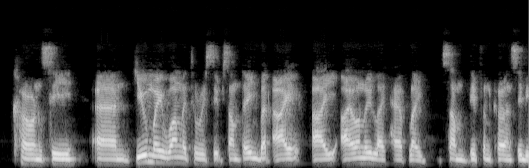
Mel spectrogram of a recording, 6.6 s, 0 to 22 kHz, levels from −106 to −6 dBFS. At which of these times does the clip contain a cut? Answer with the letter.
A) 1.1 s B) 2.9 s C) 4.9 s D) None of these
A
